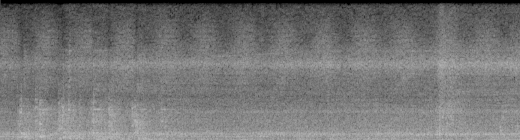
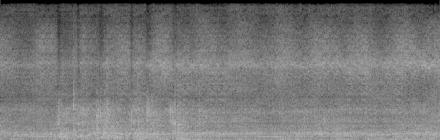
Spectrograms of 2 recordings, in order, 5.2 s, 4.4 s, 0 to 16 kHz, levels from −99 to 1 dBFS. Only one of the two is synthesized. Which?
second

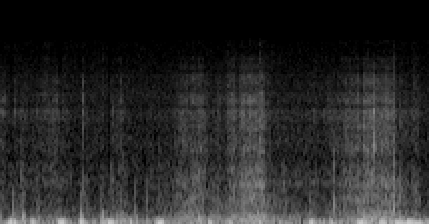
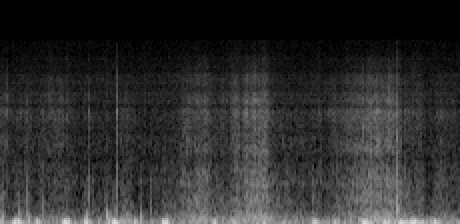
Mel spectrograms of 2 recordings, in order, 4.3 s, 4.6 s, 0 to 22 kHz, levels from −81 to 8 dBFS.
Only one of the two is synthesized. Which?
second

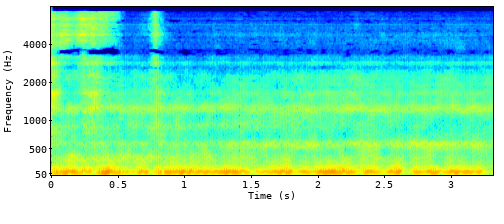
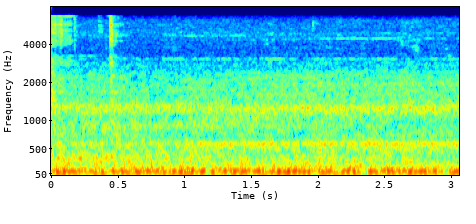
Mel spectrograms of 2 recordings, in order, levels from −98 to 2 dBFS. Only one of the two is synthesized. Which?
first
